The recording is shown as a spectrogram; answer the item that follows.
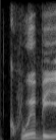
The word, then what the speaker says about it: Quibi: Ich muss auch nochmal sagen, wie spricht man das eigentlich nochmal? Quibi, ja, schreibt sich Q-U-I-B-I.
